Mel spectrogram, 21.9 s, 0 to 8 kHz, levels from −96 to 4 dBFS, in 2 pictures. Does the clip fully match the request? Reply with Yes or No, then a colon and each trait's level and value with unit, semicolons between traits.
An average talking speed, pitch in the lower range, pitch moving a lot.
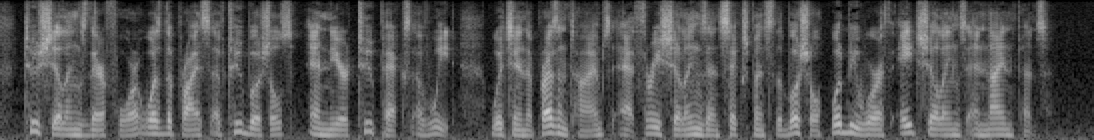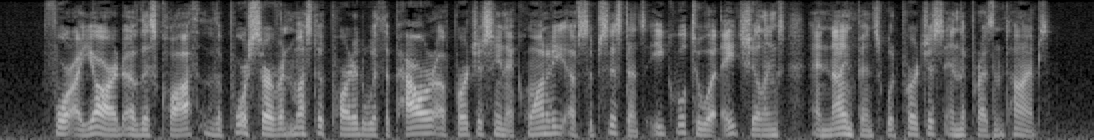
No: average, 185 wpm; low, 120 Hz; average, 3.2 semitones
